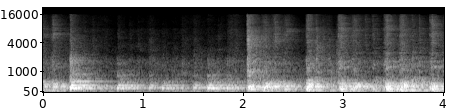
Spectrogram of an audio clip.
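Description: Acoustic guitar strummed in a rhythmic, percussive pattern with sharp accented strokes, a Brazilian drum rhythm carried over to the strings.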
